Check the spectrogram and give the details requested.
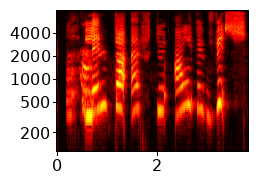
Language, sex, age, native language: Icelandic, female, 6, Icelandic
